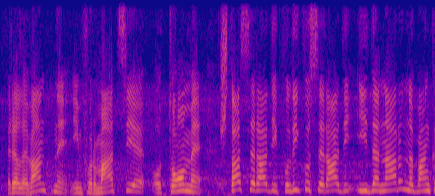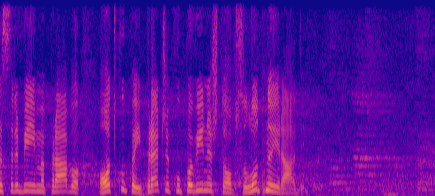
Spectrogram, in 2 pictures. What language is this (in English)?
Serbian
